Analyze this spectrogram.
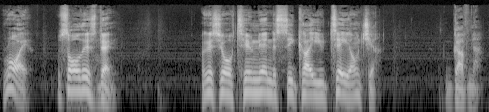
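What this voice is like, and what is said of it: Bad put-on Cockney accent. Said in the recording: “my terrible Cockney accent.”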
